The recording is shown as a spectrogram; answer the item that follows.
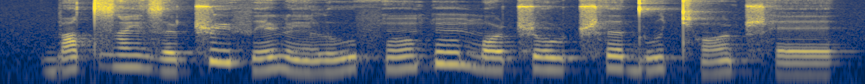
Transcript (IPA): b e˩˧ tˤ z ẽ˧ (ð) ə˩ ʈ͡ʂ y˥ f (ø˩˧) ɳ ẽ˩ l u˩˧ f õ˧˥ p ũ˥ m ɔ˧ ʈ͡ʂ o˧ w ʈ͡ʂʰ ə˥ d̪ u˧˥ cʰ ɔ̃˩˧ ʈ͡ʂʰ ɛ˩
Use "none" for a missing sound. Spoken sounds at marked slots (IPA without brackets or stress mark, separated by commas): z, e˩˧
